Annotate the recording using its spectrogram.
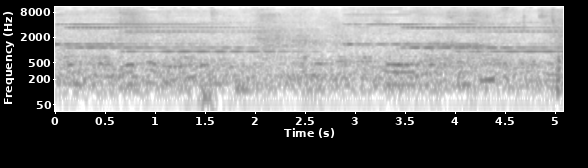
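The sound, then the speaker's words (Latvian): The voting bell of the Latvian Saeima rings, calling deputies to vote on sending a bill to committee, a steady, loud metallic jangle with shrill high overtones that holds without pause for the full five seconds. “Lūdzu zvanu.”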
